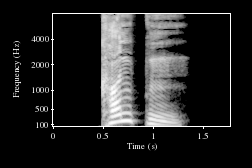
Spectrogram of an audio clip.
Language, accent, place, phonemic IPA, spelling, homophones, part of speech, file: German, Germany, Berlin, /ˈkɔntən/, konnten, Konten, verb, De-konnten.ogg
- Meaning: first/third-person plural preterite of können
